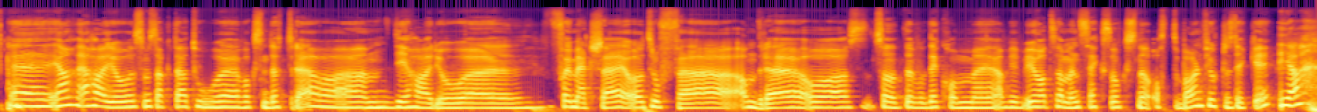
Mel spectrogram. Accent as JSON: {"language": "Norwegian", "region": "Trøndelag", "country": "Norway", "said": "er jo trønder"}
